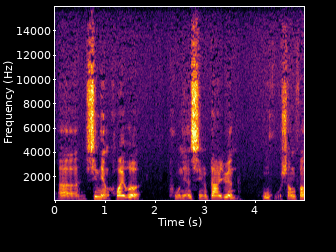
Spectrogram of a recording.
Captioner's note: speaking Chinese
